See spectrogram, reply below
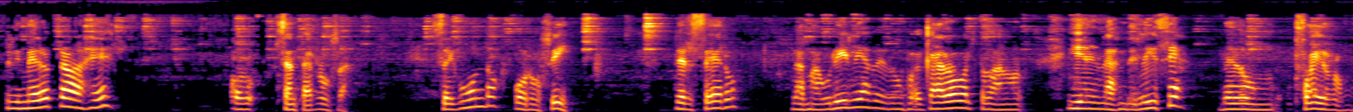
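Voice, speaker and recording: A woman's voice: medium pitch, darkish tone, faint music behind. Guanacaste woman in her nineties reminiscing. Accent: Costa Rican, Guanacaste. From Guanacaste, Costa Rica. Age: 90s. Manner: reminiscing, plain-spoken, halting with restarts. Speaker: interviewee. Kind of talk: documentary interview.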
